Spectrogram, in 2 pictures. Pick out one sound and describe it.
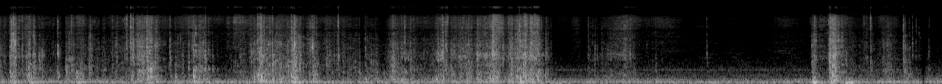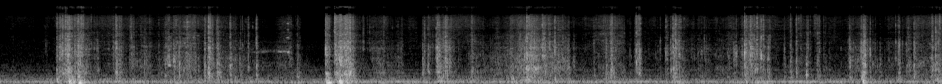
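Stiff plastic packaging crinkles and clatters as a hand rummages through a pile of it.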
